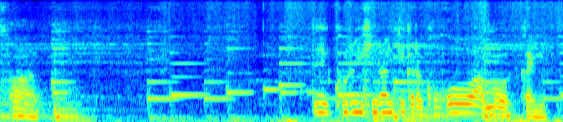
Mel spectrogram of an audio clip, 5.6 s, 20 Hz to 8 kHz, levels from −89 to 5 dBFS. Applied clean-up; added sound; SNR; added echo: none; Crumpling, crinkling; 15 dB; reverberation time 0.2 s.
